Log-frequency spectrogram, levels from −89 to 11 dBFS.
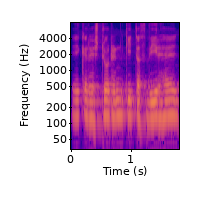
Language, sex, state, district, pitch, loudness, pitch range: Hindi, male, Jharkhand, Sahebganj, 135 Hz, -30 LUFS, 130-135 Hz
